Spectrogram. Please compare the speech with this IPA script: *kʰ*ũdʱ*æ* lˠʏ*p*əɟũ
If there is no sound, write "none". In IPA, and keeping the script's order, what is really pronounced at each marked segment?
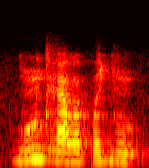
ɡ, æ, p

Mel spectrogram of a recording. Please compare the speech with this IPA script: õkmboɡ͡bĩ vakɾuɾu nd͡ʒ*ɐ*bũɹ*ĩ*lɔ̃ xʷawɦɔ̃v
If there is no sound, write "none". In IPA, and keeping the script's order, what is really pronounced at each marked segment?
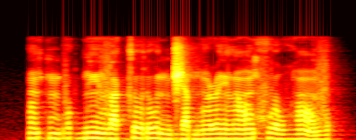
a, ĩ

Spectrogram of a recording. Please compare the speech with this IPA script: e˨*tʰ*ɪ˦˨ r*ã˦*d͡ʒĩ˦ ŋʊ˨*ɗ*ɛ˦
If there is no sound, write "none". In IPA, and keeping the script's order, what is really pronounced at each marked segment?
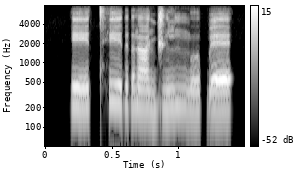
tʰ, ã˦, ɓ

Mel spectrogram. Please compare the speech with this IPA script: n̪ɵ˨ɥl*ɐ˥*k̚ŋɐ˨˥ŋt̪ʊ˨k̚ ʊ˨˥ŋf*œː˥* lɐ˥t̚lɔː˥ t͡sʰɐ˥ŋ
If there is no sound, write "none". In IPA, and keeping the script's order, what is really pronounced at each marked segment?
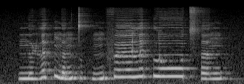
ɐ˥, œː˥

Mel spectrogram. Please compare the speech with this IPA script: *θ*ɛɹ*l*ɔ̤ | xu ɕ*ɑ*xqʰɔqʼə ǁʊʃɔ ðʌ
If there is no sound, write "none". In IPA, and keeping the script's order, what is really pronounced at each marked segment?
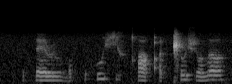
θ, l, ə

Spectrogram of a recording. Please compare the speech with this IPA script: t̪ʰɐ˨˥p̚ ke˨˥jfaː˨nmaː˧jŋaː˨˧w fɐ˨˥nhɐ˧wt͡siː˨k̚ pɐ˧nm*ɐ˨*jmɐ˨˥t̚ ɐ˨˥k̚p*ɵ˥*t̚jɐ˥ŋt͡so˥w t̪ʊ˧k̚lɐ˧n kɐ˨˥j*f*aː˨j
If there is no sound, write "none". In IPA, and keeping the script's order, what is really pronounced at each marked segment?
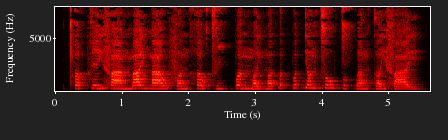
ɐ˨, ɵ˥, f

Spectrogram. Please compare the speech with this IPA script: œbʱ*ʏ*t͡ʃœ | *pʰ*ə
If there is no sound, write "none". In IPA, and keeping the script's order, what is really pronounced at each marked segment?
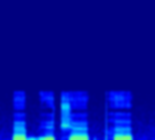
ʏ, pʰ

